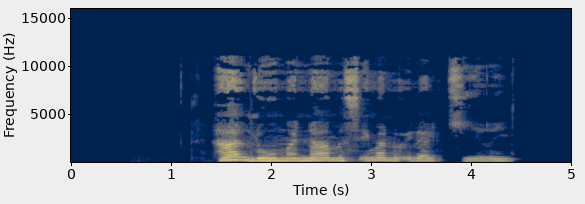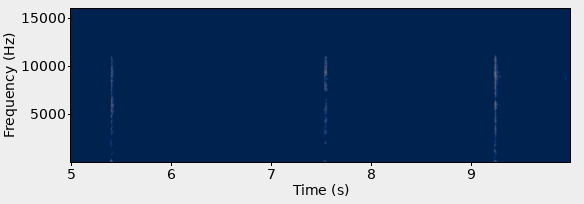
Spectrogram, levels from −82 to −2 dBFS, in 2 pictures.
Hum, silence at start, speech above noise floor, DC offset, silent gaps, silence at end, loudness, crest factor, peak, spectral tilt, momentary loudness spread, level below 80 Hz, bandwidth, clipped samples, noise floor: none; 1.45 s; over 68 dB; under 0.1%; none; 5.6 s; -23 LUFS; 22 dB; -4 dBFS; -4 dB/octave; 15 LU; -74 dBFS; 11.5 kHz; under 0.1%; under -90 dBFS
